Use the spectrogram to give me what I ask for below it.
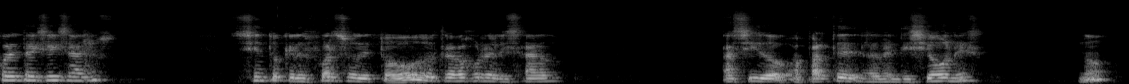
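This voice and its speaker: Here a man talks at a fairly slow pace. His pitch sits fairly high. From Peru, Ancash region (Santa province). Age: 60s. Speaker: engineer and teacher. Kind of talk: interview.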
